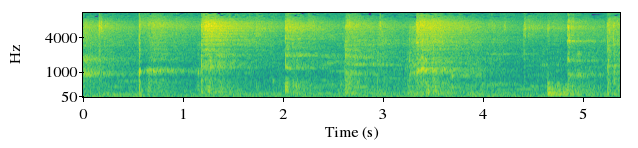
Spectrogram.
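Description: Pickleball paddles striking a hard plastic pickleball back and forth in a rally: sharp pocks with a short echo, about eight of them at an uneven pace of one every half second to a second, over a steady low rumble.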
